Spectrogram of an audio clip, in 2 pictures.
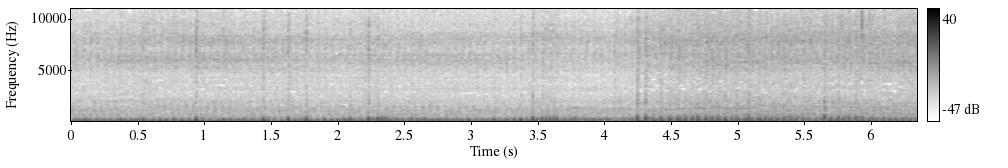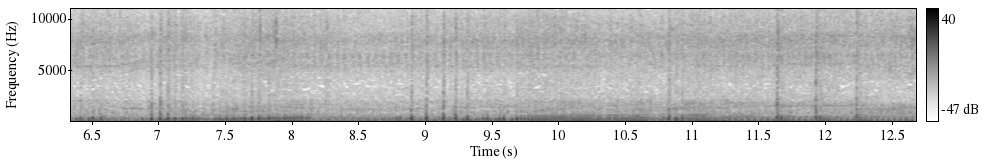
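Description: Trials motorcycle engine running at low speed on a rocky descent, with the revs rising and falling several times in the second half.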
